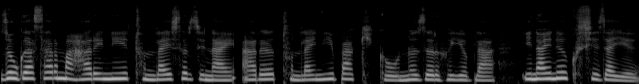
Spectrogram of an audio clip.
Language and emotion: Bodo, neutral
